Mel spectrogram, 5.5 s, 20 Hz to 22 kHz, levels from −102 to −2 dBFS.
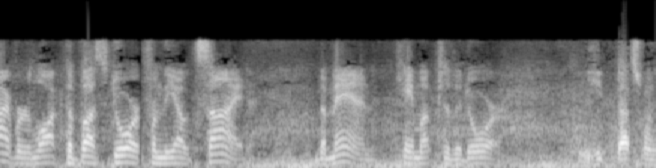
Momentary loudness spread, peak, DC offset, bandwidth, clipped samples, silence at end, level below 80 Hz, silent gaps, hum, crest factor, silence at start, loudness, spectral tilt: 10 LU; 0 dBFS; under 0.1%; 8.6 kHz; under 0.1%; 0 s; -30 dBFS; none; none; 16 dB; 0 s; -16 LUFS; -4.5 dB/octave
